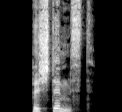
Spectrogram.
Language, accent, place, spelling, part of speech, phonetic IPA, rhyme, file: German, Germany, Berlin, bestimmst, verb, [bəˈʃtɪmst], -ɪmst, De-bestimmst.ogg
- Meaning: second-person singular present of bestimmen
